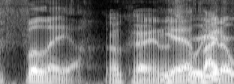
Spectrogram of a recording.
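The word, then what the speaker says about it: φιλία: Do you know how to pronounce it? It's Philia.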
